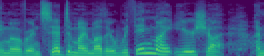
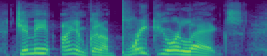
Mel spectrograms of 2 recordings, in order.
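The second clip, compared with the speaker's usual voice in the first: spunky, feisty, high, loud Irish mom voice; 5 semitones higher, 5 dB louder than usual. Recalling what his mother used to say to her kids, imitating his feisty Irish mother. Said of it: "she was a feisty little Irish woman".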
